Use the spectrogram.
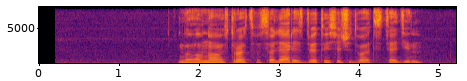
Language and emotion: Russian, neutral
